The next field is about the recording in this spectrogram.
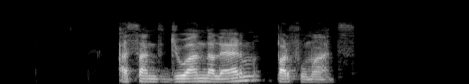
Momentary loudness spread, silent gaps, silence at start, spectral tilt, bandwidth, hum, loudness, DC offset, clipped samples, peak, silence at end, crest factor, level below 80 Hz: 10 LU; none; 1.2 s; -6 dB/octave; 7.4 kHz; none; -16 LUFS; under 0.1%; under 0.1%; 0 dBFS; 1.35 s; 18 dB; -64 dBFS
